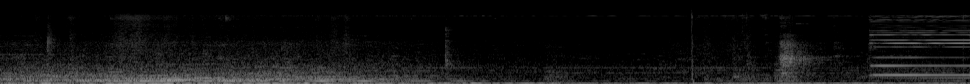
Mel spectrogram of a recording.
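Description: An elevator car hums and rumbles as it moves.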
